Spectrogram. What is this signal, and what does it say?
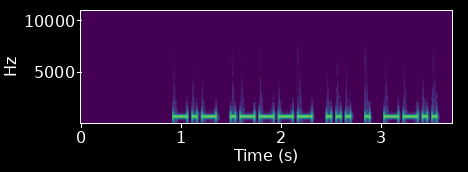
Morse code, heard as a keyed tone, about 25 wpm, 700 Hz. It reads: K1SEZ
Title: USA Call Signs - 5 Characters - 3x Character Spacing - 25wpm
